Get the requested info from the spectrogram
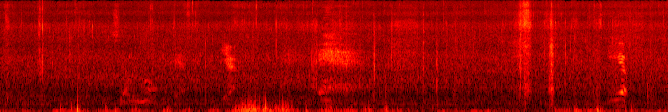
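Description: Wind gusting on the microphone as a low rumble that rises and falls, strongest a few seconds in, with one sharp click about a second in.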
